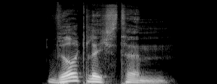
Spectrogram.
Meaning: strong dative masculine/neuter singular superlative degree of wirklich
- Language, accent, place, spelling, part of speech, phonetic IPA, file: German, Germany, Berlin, wirklichstem, adjective, [ˈvɪʁklɪçstəm], De-wirklichstem.ogg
